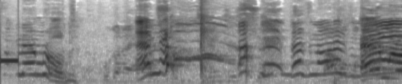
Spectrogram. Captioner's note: laughs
